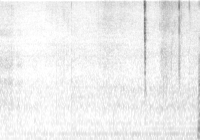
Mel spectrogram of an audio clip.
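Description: Faint steady low hum of outdoor background, with two small clicks about a second and a half in.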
